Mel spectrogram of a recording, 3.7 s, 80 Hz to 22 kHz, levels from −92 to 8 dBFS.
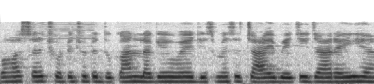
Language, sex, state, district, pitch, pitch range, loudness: Hindi, female, Bihar, Katihar, 210 Hz, 200-215 Hz, -13 LUFS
